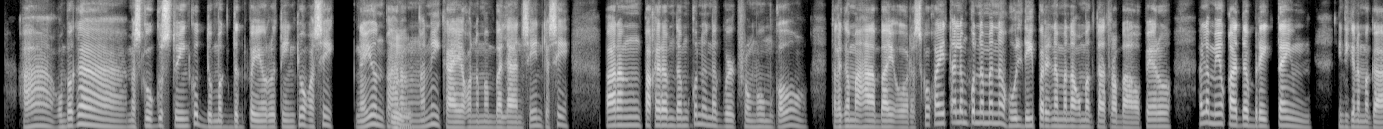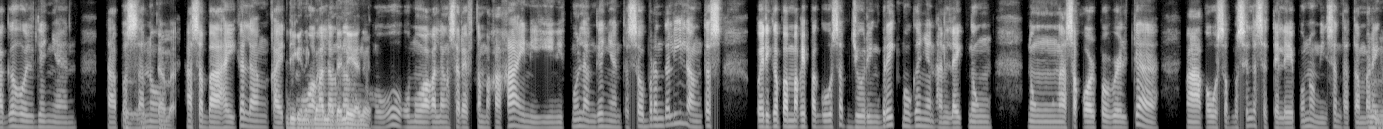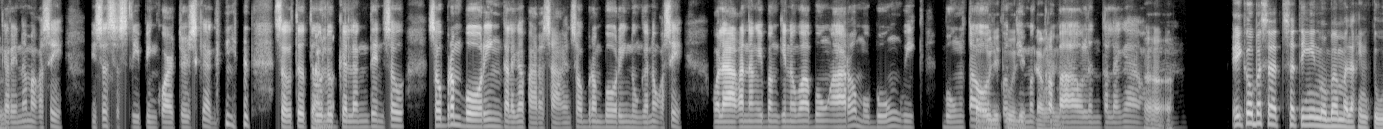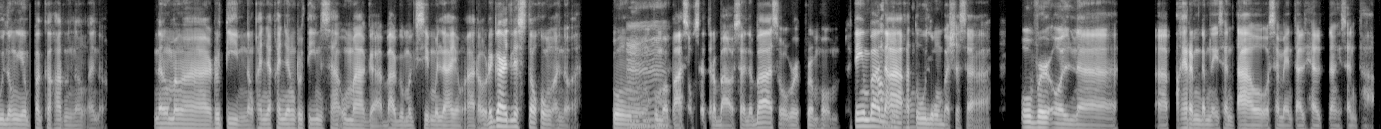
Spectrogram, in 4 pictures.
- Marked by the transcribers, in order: tapping; laughing while speaking: "ganiyan"
- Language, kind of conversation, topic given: Filipino, podcast, Paano mo sinisimulan ang umaga sa bahay, at ano ang una mong ginagawa pagkapagising mo?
